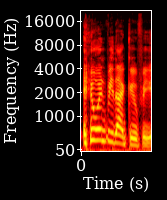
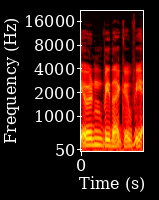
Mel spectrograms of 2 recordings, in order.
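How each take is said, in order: First: Laughing it off, higher; a self-conscious giggle through the line; half-laughing correction; giggly. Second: Said in the usual way. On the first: Real, not acted. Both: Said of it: "I just can't do the voice acting".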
